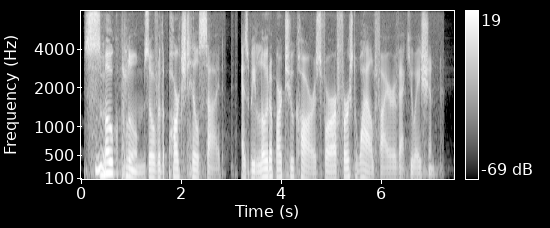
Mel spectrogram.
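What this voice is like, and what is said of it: Dramatic announcer voice. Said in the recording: “I gotta get my good announcer voice ready here”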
